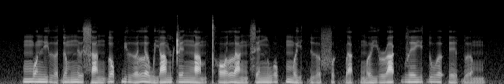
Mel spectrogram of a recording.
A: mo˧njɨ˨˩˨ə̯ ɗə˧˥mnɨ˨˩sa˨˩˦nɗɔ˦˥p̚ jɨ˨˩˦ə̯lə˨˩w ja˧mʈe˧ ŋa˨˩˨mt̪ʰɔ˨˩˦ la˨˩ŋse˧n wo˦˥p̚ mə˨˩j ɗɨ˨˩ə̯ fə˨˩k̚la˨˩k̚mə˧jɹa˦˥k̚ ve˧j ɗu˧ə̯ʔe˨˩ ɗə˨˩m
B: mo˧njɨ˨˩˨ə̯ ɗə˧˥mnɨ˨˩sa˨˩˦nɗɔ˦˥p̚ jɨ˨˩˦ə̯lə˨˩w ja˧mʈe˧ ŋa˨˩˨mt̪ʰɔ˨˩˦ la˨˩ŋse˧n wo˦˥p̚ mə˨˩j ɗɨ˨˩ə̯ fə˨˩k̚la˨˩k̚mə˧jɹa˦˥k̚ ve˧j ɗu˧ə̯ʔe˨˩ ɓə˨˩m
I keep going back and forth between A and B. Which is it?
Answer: B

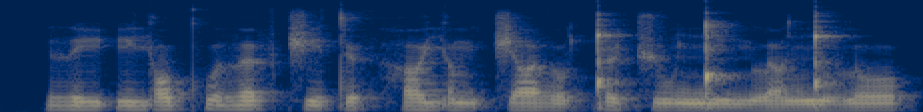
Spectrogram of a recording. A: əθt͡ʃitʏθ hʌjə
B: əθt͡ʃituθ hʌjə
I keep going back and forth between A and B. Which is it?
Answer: A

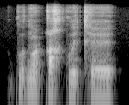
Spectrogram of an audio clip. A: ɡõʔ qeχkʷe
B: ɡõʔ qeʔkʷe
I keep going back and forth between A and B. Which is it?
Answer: A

